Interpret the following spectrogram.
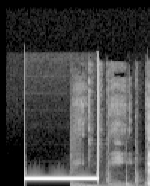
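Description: Electronic test-tone beep: one steady pitch held for about a second, starting about a third of a second in and cutting off sharply, used as a glitch-style transition sound effect.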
